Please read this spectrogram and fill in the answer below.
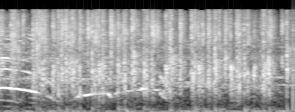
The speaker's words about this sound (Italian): Addirittura l'applauso. Tanti.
